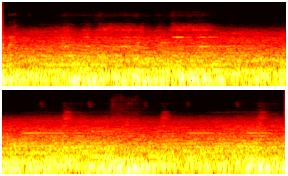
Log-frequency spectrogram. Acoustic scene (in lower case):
car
